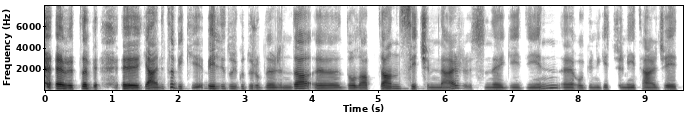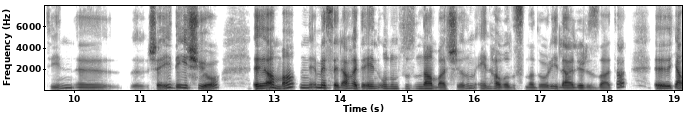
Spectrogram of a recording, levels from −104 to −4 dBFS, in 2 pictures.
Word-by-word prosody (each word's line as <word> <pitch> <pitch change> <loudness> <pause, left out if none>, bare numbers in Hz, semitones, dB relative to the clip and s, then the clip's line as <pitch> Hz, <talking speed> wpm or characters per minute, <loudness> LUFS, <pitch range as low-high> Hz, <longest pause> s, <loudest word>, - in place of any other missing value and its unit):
Evet, 155 -5 +7
tabii, 175 -3 +3 0.4
eee, 155 -2 +8
yani, 140 +3 +3
tabii 280 - -6
ki, 170 - -10
belli 175 -3 -1
duygu 165 +1 -13
durumlarında, 150 +5 -1
ııı, 150 -2 -4
dolaptan 155 +2 -1
seçimler, 165 - -4
üstüne 140 -2 -8
giydiğin, 135 - -11
eee, 140 -1 -6
o 145 -1 -12
günü 140 0 -15
geçirmeyi 140 0 -11
tercih 135 -1 -5
ettiğin, 135 - -12
eee, 135 -1 -9 0.4
eee, 420 -1 -17
şey 460 - -2
değişiyor, 425 - +3 0.5
eee, 200 +4 +7
ama, 250 - +5
ımm, 240 0 -4
ne 265 +1 -6
mesela 230 - +4
hadi 170 - +3
en 185 +1 -1
olumsuzundan 170 -1 -1
başlayalım, 135 +9 -2
en 160 0 -9
havalısına 145 -2 +1
doğru 135 +1 -7
ilerleriz 150 -4 -2
zaten. 125 - -5 0.5
Eee, 415 -4 +3
ya - - +3
155 Hz, 125 wpm, -24 LUFS, 140-180 Hz, 0.5 s, eee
